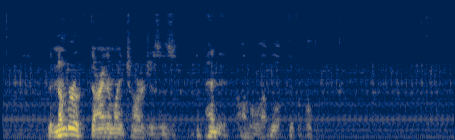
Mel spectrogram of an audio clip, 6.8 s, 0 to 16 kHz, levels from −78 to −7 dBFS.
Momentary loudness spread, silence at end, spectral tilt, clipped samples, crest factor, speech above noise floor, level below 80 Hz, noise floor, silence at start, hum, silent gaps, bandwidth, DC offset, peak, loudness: 26 LU; 2.15 s; -8.5 dB/octave; under 0.1%; 22 dB; 32 dB; -60 dBFS; -57 dBFS; 0.7 s; none; none; 11.5 kHz; under 0.1%; -6 dBFS; -24 LUFS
